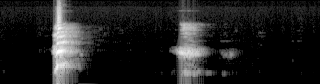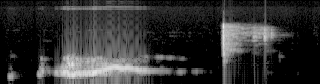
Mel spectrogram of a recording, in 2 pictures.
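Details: Hiccups: one sharp hiccup followed by a softer one, then a brief voiced sound and small clicks.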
